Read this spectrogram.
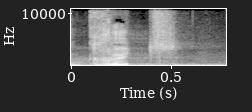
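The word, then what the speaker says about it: Kruth: Vous habitez, alors, est-ce que je prononce bien, Crut? – Tout à fait, c'est ça.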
